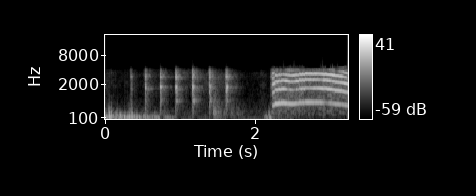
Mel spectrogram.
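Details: Indoor pet Moluccan cockatoo chattering to its owner about its day: a quick run of seven short clicking notes, then a long, loud, steady harmonic screech held for over a second.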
